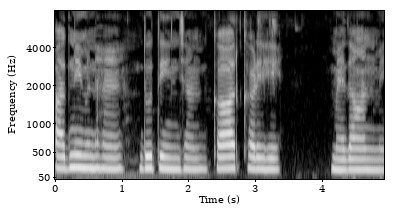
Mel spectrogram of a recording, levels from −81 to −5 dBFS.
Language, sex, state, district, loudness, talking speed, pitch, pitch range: Chhattisgarhi, female, Chhattisgarh, Raigarh, -19 LUFS, 135 wpm, 200 Hz, 195-210 Hz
